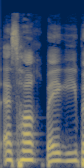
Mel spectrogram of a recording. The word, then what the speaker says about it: Eshaghbeigi: If you're curious, it's pronounced Eshaghbeigi, but truthfully, I didn't really know that for most of my life.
